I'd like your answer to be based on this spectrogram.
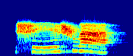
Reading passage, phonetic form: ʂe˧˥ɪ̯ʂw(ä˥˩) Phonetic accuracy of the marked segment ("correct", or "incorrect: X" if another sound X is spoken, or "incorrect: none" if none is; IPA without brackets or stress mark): correct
